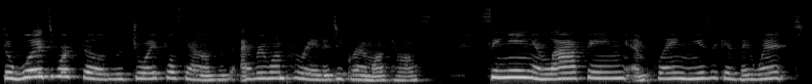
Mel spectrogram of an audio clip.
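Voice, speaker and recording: High-voiced woman reading a storybook, muffled sound. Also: unhurried. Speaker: teacher reading a picture book aloud. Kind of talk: expressive storybook narration for children.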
